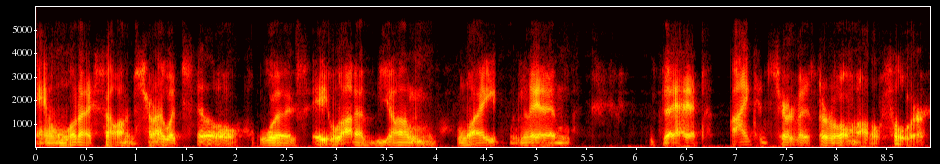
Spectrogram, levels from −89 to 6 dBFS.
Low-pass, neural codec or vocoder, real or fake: 5.4 kHz; codec, 24 kHz, 1.5 kbps, HILCodec; fake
